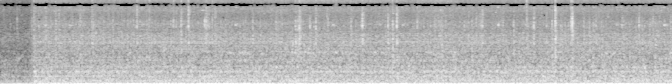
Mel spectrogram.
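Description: Older John Deere combine running in the field while cutting oats, heard from inside the cab: a loud, steady drone of engine and threshing machinery over a low hum, which rises slightly about half a second in.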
